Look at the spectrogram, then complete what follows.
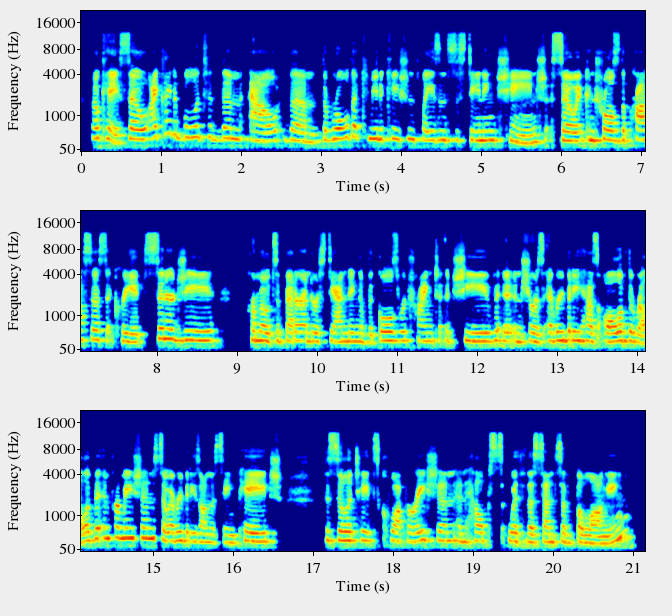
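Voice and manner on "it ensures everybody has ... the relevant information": fast, rattled-off delivery. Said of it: "'cause I'm talking fast".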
